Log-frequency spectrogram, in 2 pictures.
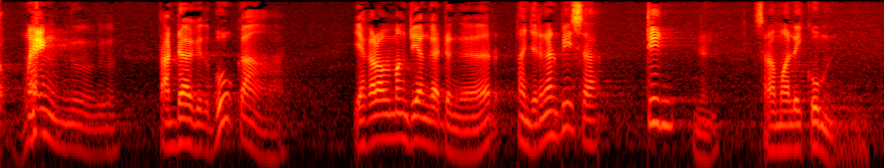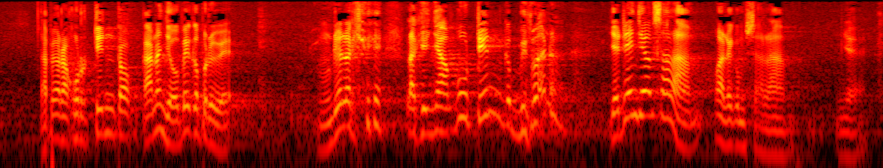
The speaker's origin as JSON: {"language": "Indonesian", "region": "Java", "country": "Indonesia", "said": "apalagi kita orang Jawa ya"}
